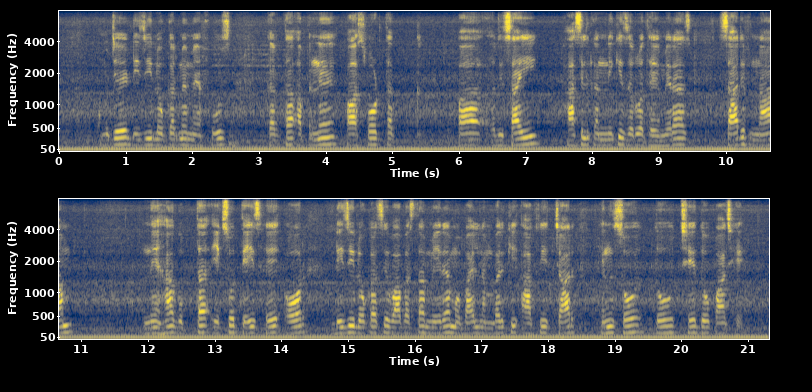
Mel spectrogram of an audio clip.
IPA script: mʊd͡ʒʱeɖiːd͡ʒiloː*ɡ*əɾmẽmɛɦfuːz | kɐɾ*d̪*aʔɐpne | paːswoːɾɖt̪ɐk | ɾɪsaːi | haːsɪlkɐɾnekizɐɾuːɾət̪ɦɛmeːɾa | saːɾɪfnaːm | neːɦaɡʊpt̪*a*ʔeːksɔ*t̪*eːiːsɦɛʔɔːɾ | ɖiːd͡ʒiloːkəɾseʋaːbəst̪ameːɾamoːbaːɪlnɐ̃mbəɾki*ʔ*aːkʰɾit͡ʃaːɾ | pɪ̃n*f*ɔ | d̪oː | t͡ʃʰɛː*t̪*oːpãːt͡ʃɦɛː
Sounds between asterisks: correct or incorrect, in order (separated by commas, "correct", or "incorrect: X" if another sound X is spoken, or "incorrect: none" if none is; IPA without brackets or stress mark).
incorrect: k, incorrect: t̪, correct, correct, correct, incorrect: s, incorrect: d̪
